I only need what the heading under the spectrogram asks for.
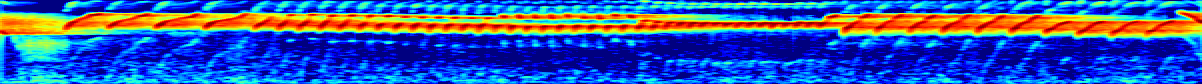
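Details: Canary singing used to stimulate males and females for mating: a loud, rapid rolling trill in high tour-like sections, shifting pitch between passages and continuing without a break.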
